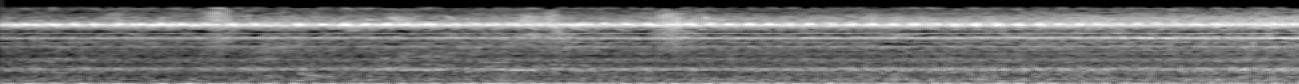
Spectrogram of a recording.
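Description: Steady low rumble of an express passenger train approaching the station, its locomotive still some way off down the line.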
